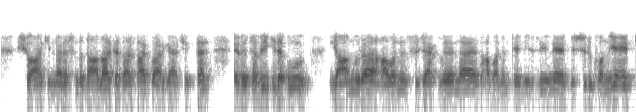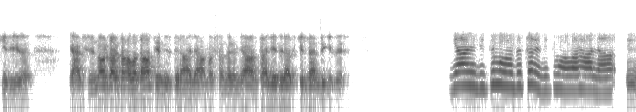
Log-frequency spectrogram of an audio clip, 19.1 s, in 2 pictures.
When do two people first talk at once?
none

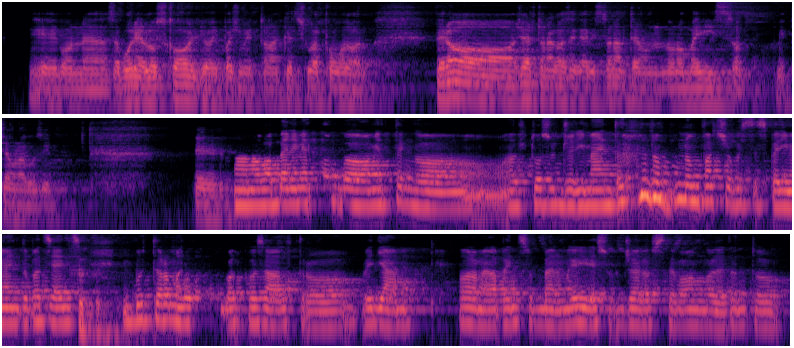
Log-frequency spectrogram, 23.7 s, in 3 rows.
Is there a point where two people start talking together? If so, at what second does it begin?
none

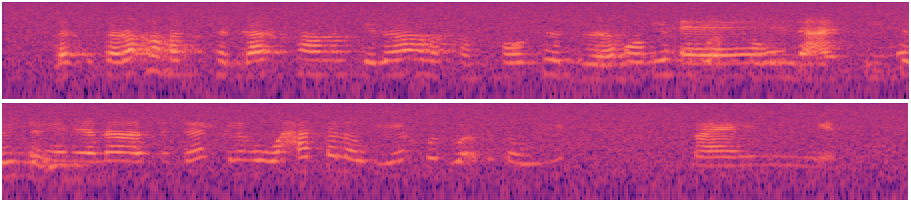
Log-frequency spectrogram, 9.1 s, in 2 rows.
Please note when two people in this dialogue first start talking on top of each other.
3 s

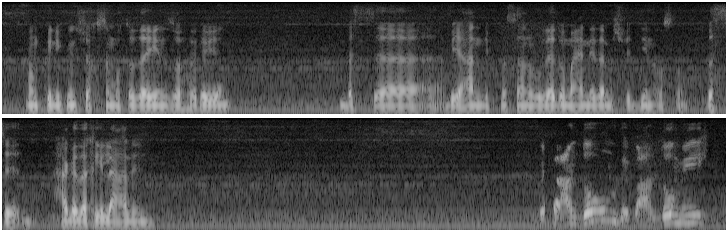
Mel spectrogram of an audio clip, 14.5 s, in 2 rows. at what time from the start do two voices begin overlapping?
none

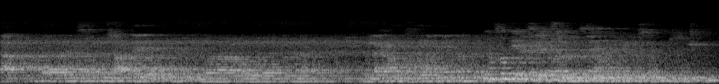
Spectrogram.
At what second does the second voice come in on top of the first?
5 s

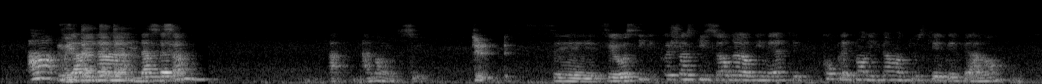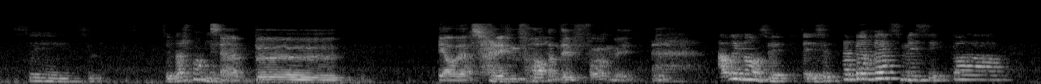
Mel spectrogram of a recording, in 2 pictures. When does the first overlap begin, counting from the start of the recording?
1 s

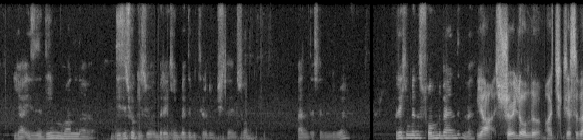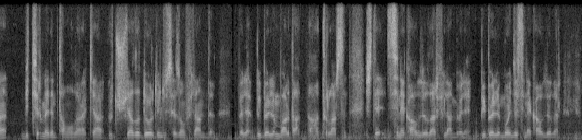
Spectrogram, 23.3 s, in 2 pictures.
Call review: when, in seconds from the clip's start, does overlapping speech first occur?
none

